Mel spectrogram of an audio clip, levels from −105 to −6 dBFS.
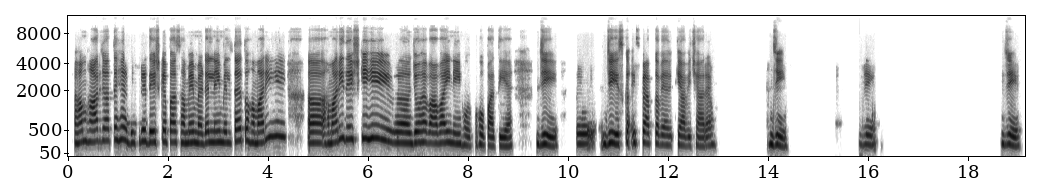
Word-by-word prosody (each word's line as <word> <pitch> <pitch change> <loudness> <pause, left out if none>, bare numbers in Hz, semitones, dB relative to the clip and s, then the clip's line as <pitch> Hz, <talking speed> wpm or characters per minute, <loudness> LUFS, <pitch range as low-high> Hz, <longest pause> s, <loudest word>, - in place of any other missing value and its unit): हम 240 +3 +1
हार 250 +1 +2
जाते 270 +1 -2
हैं 285 -1 +1
दूसरे 230 +3 -1
देश 235 +1 +1
के 250 - +3
पास 235 0 0
हमें 225 +1 +2
मैडल 225 +1 +1
नहीं 240 +1 +2
मिलता 230 +1 0
है 270 - +2
तो 270 - +3
हमारी 230 +4 +2 0.2
ही 365 -1 +1 0.5
अ, - - +4 0.3
हमारी 240 +9 +2
देश 300 0 -1
की 315 - +5
ही 300 -5 +4
अ, 230 -1 +2
जो 230 +2 +2
है 240 0 +2
वाह-वाही 225 +1 +2
नहीं 210 -2 -1
हो 180 -2 -4 0.2
हो 195 - +2
पाती 170 -1 0
है। 165 +1 -2 0.5
जी, 190 -4 +2 0.4
तो 205 0 0 0.2
जी 225 -1 +5
इसका 215 +3 -1
इसपे 225 +1 -1
आपका 215 0 -2 0.3
क्या 185 -2 0
विचार 170 -1 -4
है? 180 +2 -3 1.2
जी। 185 -4 +2 1.5
जी। 190 -1 -4 2.5
जी। 195 -4 0
225 Hz, 130 wpm, -18 LUFS, 200-240 Hz, 2.5 s, की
